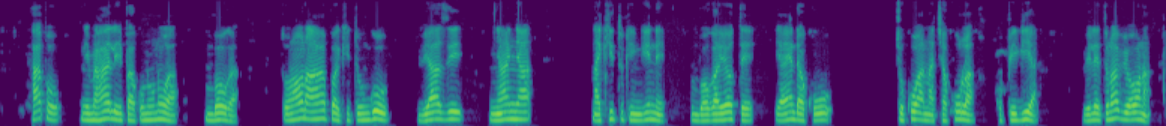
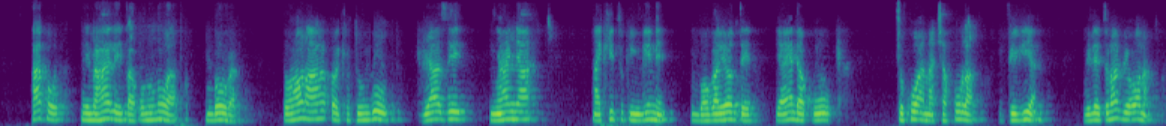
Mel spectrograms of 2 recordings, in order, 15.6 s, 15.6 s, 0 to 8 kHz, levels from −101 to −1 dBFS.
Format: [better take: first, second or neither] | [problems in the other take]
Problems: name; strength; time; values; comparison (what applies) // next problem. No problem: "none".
first | noise reduction (neural mask model DeepFilterNet 3)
